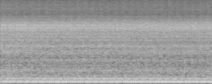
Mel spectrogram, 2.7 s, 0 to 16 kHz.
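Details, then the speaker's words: Honda S2000 after the No. 1 coil pack melted and stalled it on the highway: second start after the fix settles into a smooth, even low idle hum with steady pitch and no misses or knocks. Normal idle. "i'ma let it idle for a little bit it sounds much better that first start was a little rough the second started sounds a lot better"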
